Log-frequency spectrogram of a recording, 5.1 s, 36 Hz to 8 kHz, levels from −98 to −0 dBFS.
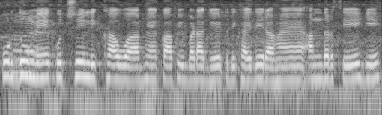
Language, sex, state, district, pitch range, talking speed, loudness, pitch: Hindi, female, Haryana, Jhajjar, 180-200 Hz, 190 wpm, -14 LUFS, 185 Hz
